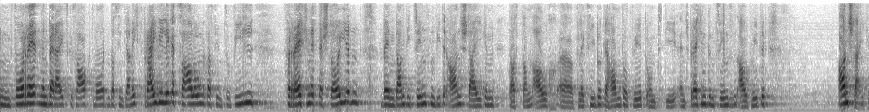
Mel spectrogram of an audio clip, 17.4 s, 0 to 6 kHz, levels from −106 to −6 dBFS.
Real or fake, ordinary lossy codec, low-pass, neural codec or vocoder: real; AAC, 32 kbps; 5.4 kHz; none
